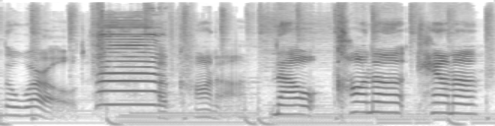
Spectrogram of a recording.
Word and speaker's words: kanna: world of Kaa now K Cana I've heard people pronounce this differently I've seen more people pronounce it Kana so for practicality we will be calling it Kaa in this video and today we are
